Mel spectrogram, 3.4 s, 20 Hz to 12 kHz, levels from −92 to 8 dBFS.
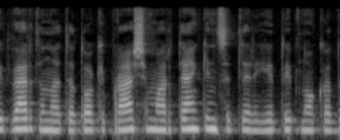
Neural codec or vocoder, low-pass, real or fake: vocoder, 22.05 kHz, 80 mel bands, Vocos; 9.9 kHz; fake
